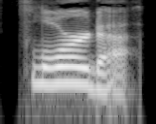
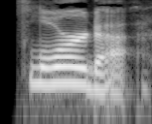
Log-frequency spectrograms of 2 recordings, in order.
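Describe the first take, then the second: Both takes have the same delivery.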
